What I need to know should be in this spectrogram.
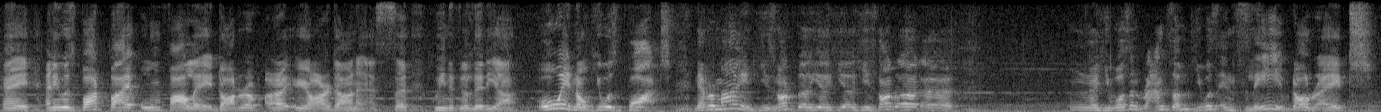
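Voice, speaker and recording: A man with a fairly high voice reads aloud between bits of casual game commentary. He trips over words and names and keeps backing up to fix them, with music playing underneath. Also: animated, a little slow, a bit bright. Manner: stumbles over words and names, often correcting himself. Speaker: gaming streamer reading a myth aloud.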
